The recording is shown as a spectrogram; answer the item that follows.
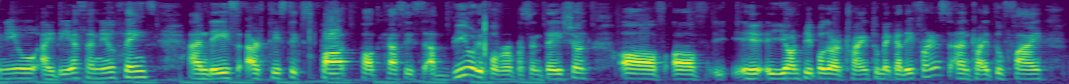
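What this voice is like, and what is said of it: Accent that is hard to follow. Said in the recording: “my accent made it difficult for them to follow my ideas”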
